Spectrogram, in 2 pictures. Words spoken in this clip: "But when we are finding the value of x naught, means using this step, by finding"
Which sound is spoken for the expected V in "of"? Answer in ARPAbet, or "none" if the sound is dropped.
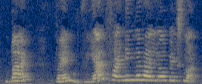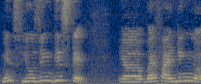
P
